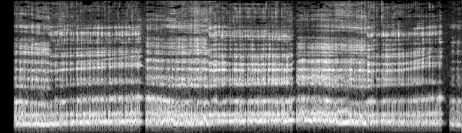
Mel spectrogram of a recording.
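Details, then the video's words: A male red howler monkey rescued from animal trafficking, now at a refuge and eco lodge in Bolivia, howls as loudly as he can to mark territory at his new home; a continuous, harmonically rich roaring drone broken by brief pauses for breath. "Red Howler Monkey Howls to Mark His Territory"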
